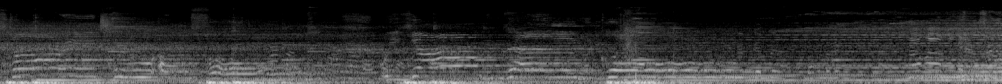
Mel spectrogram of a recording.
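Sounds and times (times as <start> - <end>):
person singing: 0.0 - 8.0.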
